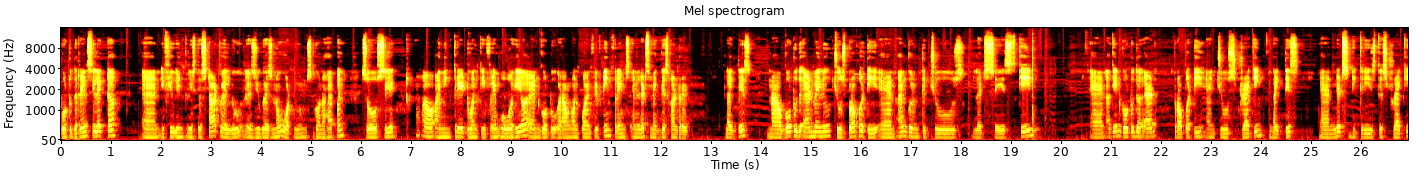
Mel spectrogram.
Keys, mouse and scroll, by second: 8.1 click, 10.5-15.0 drag, 19.0 click, 21.4 click, 24.1 scroll down 1, 25.1-26.9 drag.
